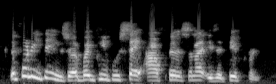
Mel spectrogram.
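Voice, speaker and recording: With a London accent, a man speaks high-pitched, energetic and lively in intonation, recorded dry and close with no echo. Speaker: boxing manager. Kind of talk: podcast interview. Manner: loud.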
